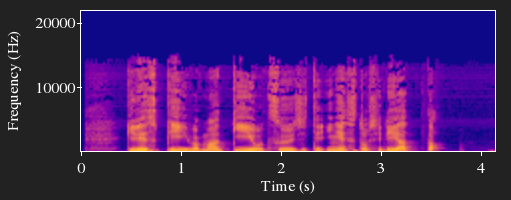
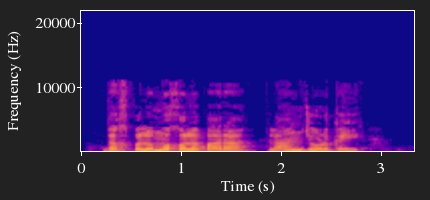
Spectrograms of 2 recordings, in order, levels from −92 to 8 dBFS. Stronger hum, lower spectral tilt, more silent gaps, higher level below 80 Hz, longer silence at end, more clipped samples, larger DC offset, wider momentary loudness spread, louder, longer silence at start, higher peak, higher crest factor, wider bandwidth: neither; second, -5.5 dB/octave vs -7 dB/octave; neither; first, -42 dBFS vs -60 dBFS; about the same, 0.6 s vs 0.6 s; neither; neither; about the same, 10 LU vs 12 LU; first, -19 LUFS vs -23 LUFS; first, 0.45 s vs 0.2 s; about the same, -2 dBFS vs -4 dBFS; about the same, 16 dB vs 18 dB; first, 15 kHz vs 11.5 kHz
